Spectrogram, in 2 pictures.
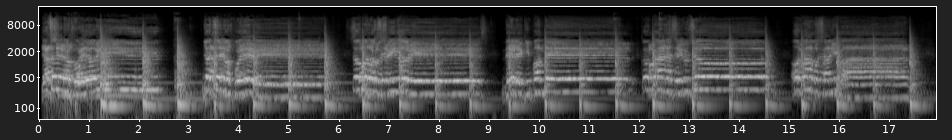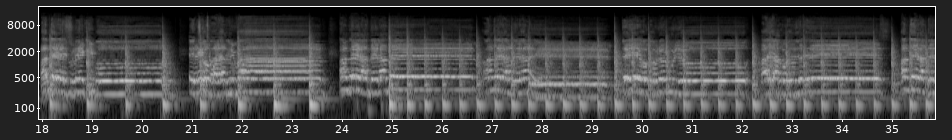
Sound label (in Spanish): Himno Musica; Himno Andel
